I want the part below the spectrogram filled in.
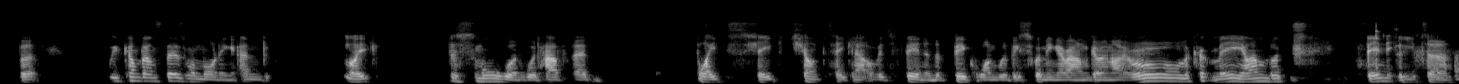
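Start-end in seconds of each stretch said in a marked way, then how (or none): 11.3-14.5 silly, very slow, drawn-out goldfish voice. Voicing the big pet goldfish after it bit the small one's fin, goldfish voice. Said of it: "That's my goldfish voice".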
